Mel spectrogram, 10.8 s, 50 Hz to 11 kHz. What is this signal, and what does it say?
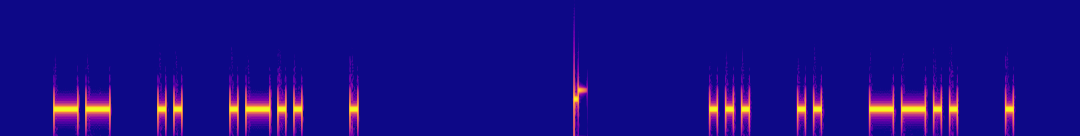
Morse code, heard as a keyed tone, about 15 wpm, spaced as for 11 wpm, 700 Hz. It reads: MILE SIZE
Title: 2x Character Spacing - Top 500 Words - 15wpm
